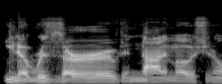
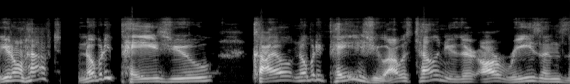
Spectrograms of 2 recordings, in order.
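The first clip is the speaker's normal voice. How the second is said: heated insistence; 7 semitones higher than usual. Real, not acted. Ranting at mod Kyle.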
